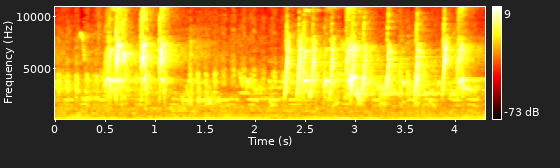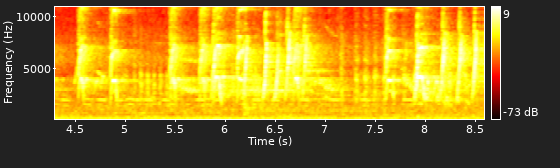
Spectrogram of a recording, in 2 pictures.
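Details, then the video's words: Wood Thrush giving sharp, high pit-pit alarm notes in quick bursts of three to six, about every second, mobbing a juvenile Great Horned Owl near its nesting area, 6 July 2019; faint background hiss. "Great Horned Owlet and the Wood Thrush - Alarm calls"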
